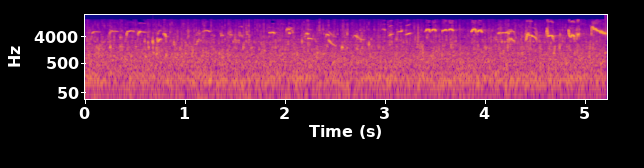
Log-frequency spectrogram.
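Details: Mountain white-eye (pleci montanus) song used as a master recording for training birds: rapid high, thin chirps and short whistled slurs, rising and falling, delivered in dense bursts with brief pauses over a hissy background.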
